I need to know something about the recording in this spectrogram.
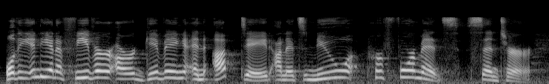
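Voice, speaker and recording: Female news anchor, American, higher-pitched voice, scripted local newscast delivery. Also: expressive, unhurried.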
